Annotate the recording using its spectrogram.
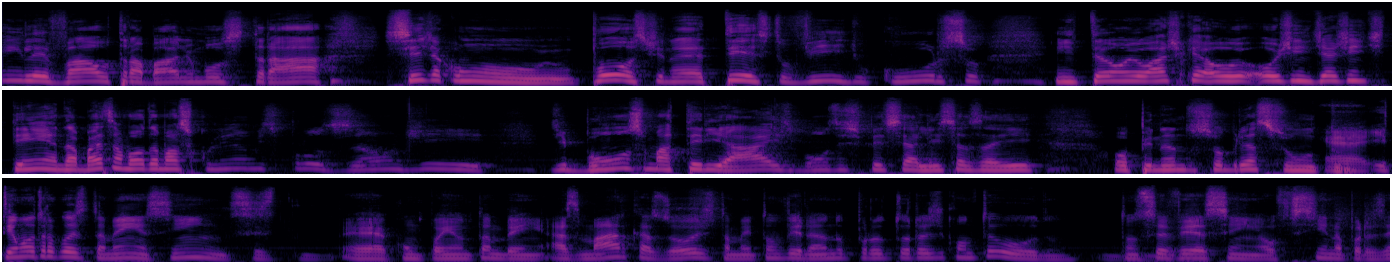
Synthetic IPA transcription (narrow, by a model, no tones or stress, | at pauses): ẽj̃levaʊt̪ɾabaʎʊmost̪ɾaɾseʒɐkõpost͡ʃɪnɛt̪est̪ʊvid͡ʒɪʊkuɾsʊẽnt̪ɐ̃w̃ewaʃʊ̥kɪooʒẽd͡ʒiɐaʒẽnt͡ʃɪ̥t̪ẽj̃d̪amajznɐmɔd̪ɐmaskulĩnɐũmɐɪsplozɐ̃w̃d͡ʒɪ | d͡ʒɪbõzmat̪eɾiajzbõzɪspesialist̪ɐzaiopĩnɐ̃nd̪ʊsobɾɪasũnt̪ʊɛɪt̪ẽjumowt̪ɾɐkojzɐt̪ɐ̃mbẽj̃asĩseɛakõpɐ̃ɲɐ̃w̃t̪ɐ̃mbẽj̃ɐ̰zmaɾkɐzoʒɪt̪ɐ̃bẽj̃t̪ɐ̃w̃viɾɐ̃nd̪ʊpɾod̪ut̪oɾɐzd͡ʒɪkõnt̪eud̪ʊẽnt̪ɐ̃w̃seveasĩɐofi̥sĩnɐpoɾezẽ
